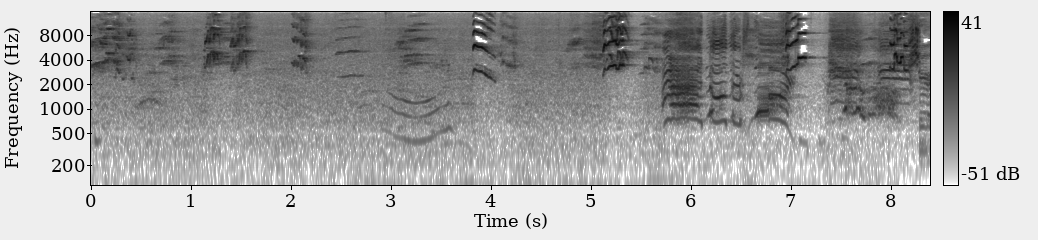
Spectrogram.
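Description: Rainbow lorikeet chirping and screeching in short high calls, with one sharp falling screech about four seconds in. A person's voice comes in over the last couple of seconds.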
